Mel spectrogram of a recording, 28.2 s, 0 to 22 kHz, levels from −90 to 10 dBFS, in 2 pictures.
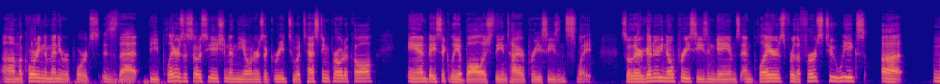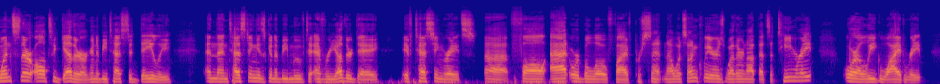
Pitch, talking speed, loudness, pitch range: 135 Hz, 190 wpm, -27 LUFS, 125-150 Hz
